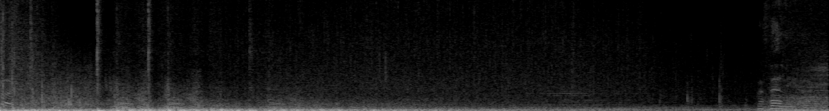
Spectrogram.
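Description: A Confringo blasting spell goes off in the Hogwarts Legacy video game as a loud, deep, rumbling blast with crackling debris that slowly fades, then a sharper burst near the end.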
